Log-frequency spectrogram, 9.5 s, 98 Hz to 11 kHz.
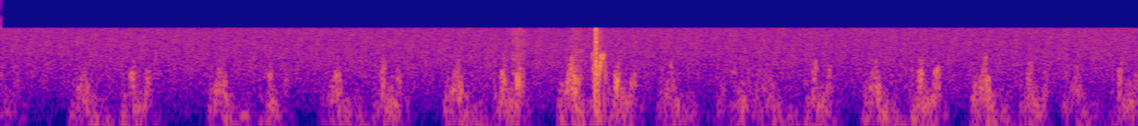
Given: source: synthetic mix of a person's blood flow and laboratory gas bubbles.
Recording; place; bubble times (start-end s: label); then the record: Doppler ultrasound of blood flow; precordium
4.25-4.36 s: bubbles
4.75-5.06 s: bubbles
From the record:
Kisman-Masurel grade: 213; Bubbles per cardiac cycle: several, 3 to 8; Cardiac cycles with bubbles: 1 to 10%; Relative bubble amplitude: loud (0.450 to 0.775); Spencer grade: 1 (occasional bubble signal discernible with the cardiac motion signal, with majority of cardiac periods free of bubbles); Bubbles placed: only in the low amplitude regions of the cardiac cycle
